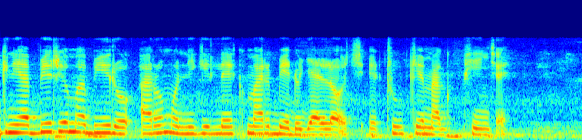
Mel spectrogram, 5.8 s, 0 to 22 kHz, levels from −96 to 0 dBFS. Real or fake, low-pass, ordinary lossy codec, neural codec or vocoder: real; 7.2 kHz; none; none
